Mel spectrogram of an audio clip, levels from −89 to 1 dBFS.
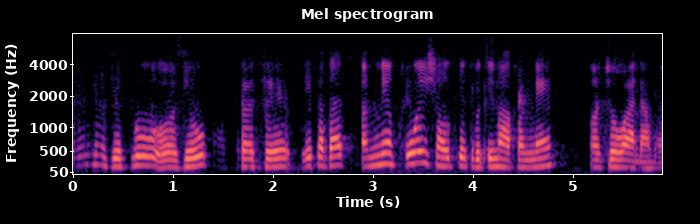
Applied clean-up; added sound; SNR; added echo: neural mask model DeepFilterNet 3.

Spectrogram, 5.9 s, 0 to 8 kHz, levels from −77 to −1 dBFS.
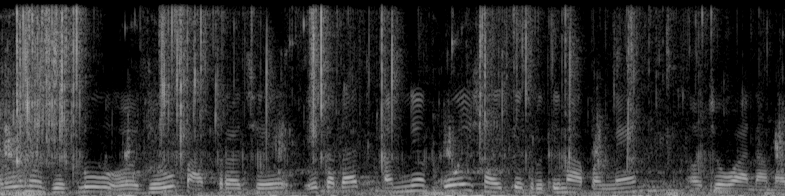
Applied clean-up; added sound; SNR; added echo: none; Water tap, faucet; 0 dB; none.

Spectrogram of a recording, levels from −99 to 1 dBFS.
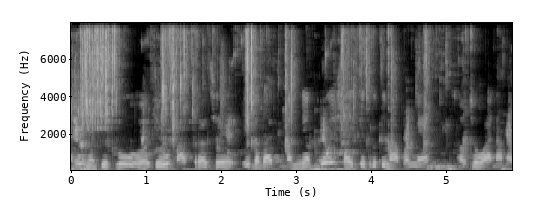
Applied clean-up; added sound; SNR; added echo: classical method log-MMSE.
